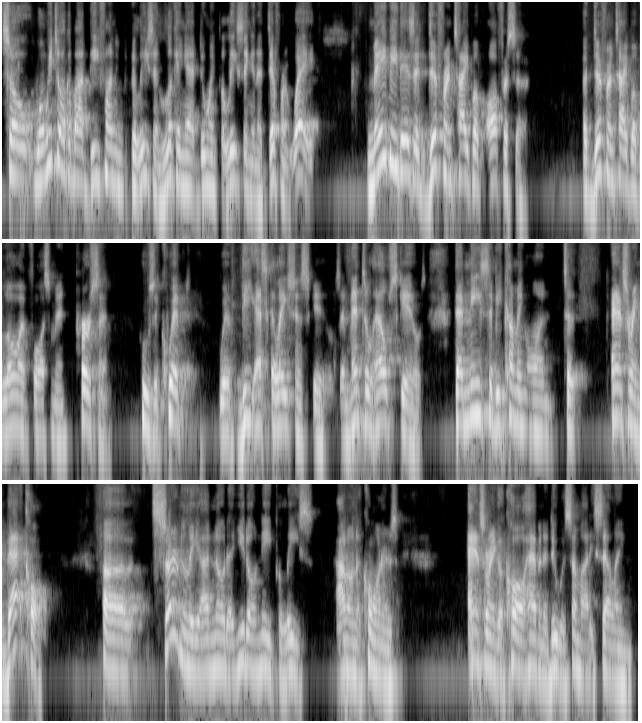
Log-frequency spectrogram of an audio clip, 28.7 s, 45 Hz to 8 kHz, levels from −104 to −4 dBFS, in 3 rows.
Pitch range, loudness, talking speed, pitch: 120-155 Hz, -24 LUFS, 155 wpm, 130 Hz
